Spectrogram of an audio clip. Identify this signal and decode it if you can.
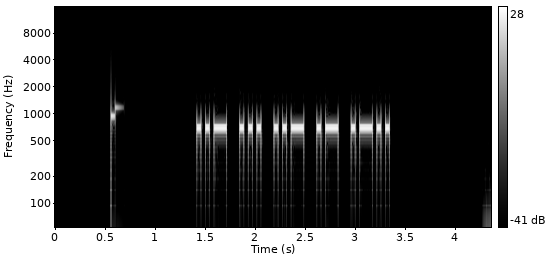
Morse code, heard as a keyed tone, about 28 wpm, 700 Hz. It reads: USUAL
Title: Sentences from Top 400 Words - New Word Drill - 28wpm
